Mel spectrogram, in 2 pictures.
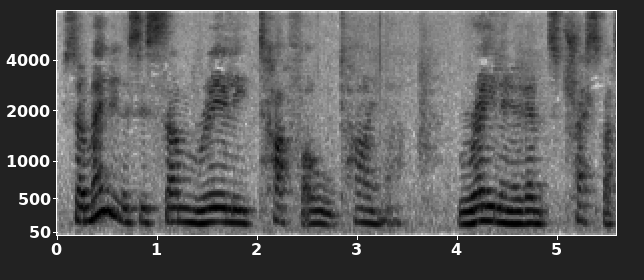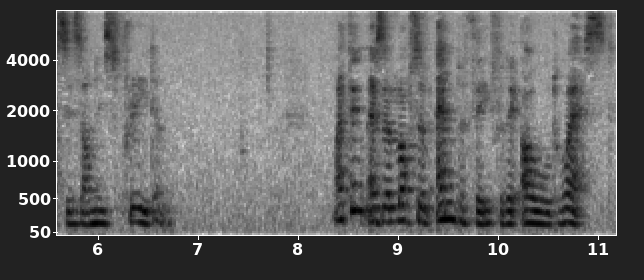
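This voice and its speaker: A woman's voice: fairly low pitch, darkish tone. A woman reading a memoir aloud as scripted narration, voicing the dialogue within it. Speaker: audiobook reader. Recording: roomy, echoing room sound.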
